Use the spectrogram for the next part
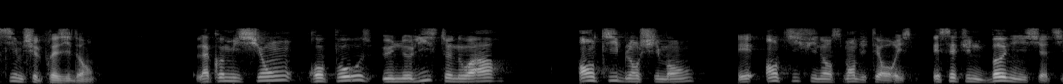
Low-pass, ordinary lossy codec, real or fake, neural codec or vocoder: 5.4 kHz; none; fake; vocoder, 44.1 kHz, 80 mel bands, Vocos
